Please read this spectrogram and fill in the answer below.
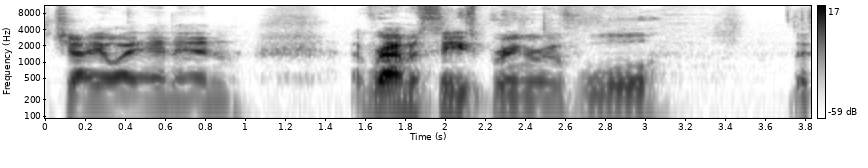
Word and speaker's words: Jinn: And the Howling of the Jinn, I'm not sure if that's the correct pronunciation, it's Jinn.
